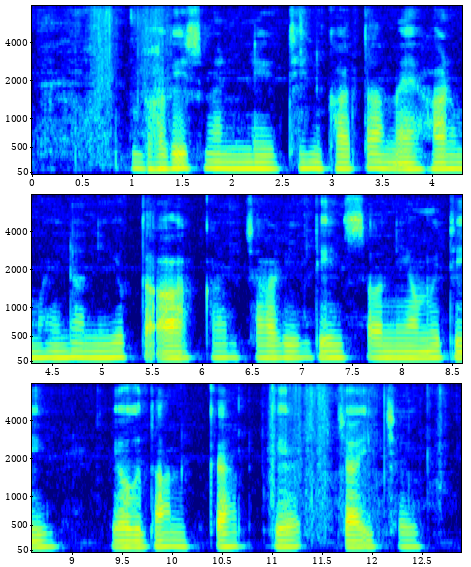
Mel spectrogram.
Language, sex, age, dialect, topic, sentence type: Maithili, male, 56-60, Eastern / Thethi, banking, statement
